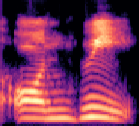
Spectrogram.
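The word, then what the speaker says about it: ennui: this word is uh on we okay this is pronounced as on we and your options here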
